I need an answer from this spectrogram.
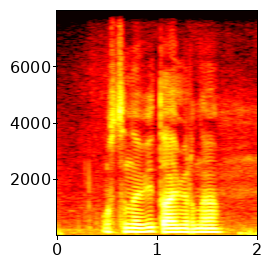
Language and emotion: Russian, neutral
